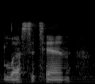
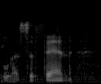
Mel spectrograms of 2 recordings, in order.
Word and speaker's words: lecithin: we seeing here is lecithin alright or less of ten I know people have called it less of ten or less of thin it doesn't really matter how you pronounce it but Cephalon has hydrogen's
